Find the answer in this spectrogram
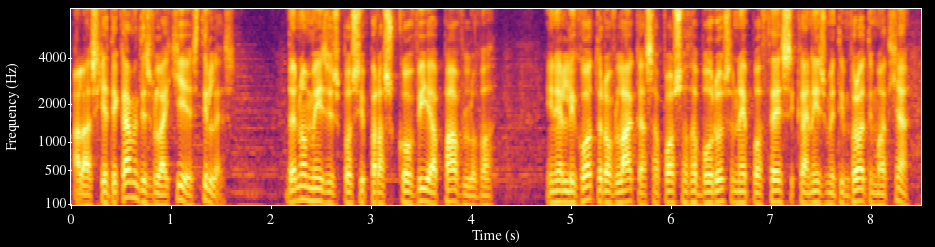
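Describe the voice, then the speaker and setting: A man reading the part of a talkative, excitable young male student who rambles, chats and teases his friend. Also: mid-range voice, faint music behind, lightly acted. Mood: chatty. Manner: rambling, chatty, teasing.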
